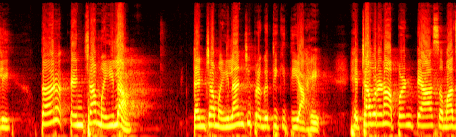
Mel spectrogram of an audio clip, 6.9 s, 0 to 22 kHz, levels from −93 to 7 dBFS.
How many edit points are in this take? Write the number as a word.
zero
